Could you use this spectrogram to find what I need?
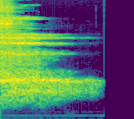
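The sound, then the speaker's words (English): A slow, deep breath taken during a guided meditation: one long, soft, airy rush lasting about a second and a half, steady and then cut off into silence. “Take an inhale and an exhale.”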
